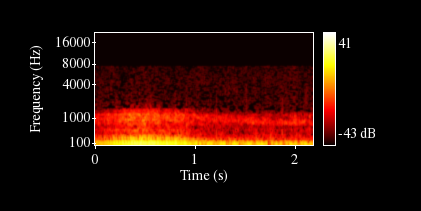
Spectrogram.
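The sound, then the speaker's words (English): A car engine tries to start, a low, rough rumble that swells over the first second, then continues as a steadier, sputtering drone. No one speaks. “Maybe the car'll start.”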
